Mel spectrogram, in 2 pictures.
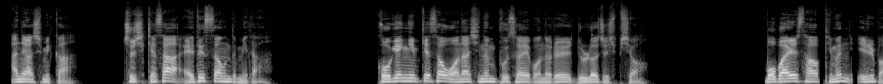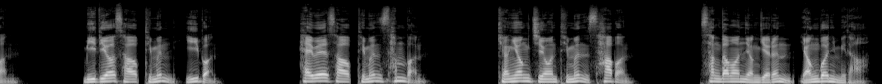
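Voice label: Korean, male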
